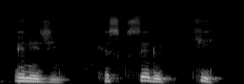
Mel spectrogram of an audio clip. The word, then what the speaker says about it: ki: Qu'est-ce que c'est le ki? Le ki, le mot K-I, c'est mot japonais, et Ku-I, le mot chinois, la prononciation chinois, parce que japonais et chinois, c'est pas pareil, qui signifie, par exemple,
